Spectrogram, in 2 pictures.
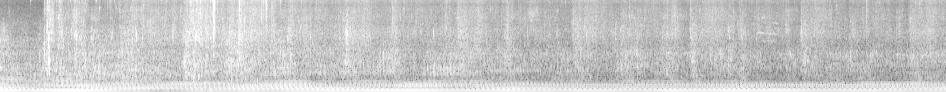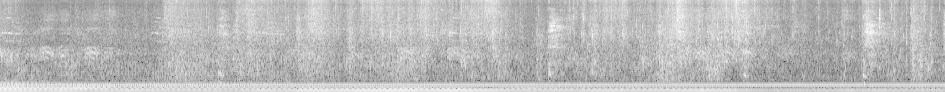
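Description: A steady low mechanical hum, with water lapping and splashing close by.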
